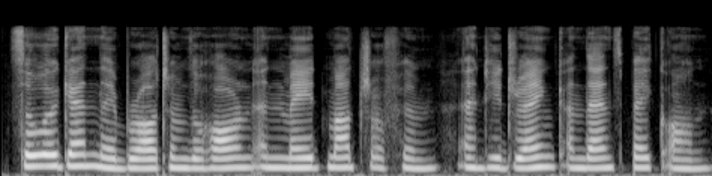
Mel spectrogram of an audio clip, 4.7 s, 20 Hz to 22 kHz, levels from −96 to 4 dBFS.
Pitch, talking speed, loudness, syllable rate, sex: 220 Hz, 240 wpm, -16 LUFS, 4.7 syllables/s, female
